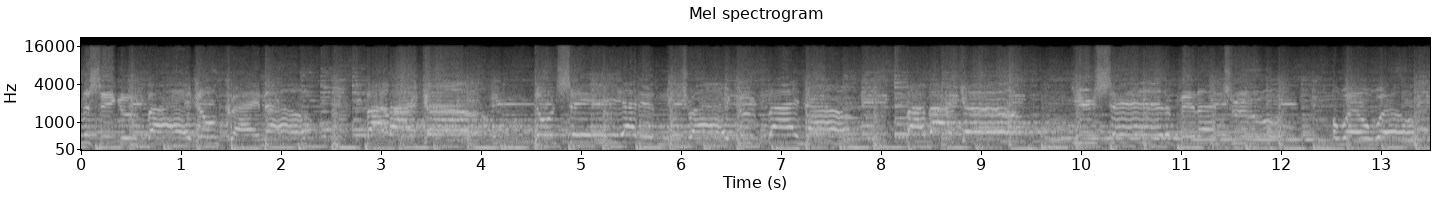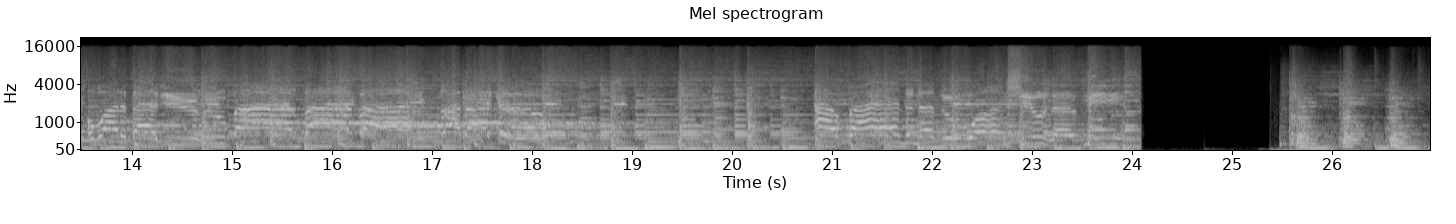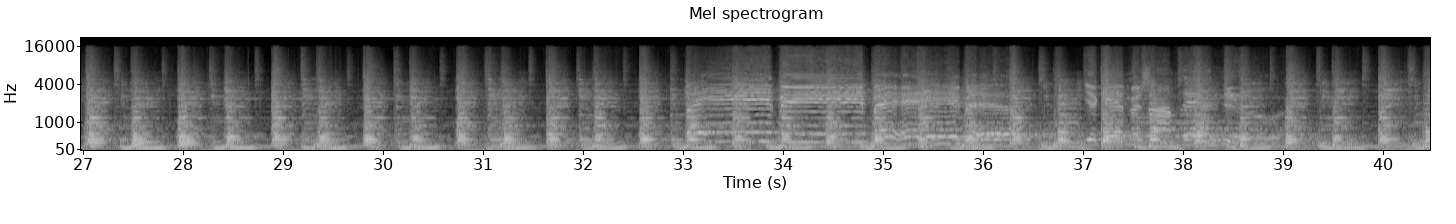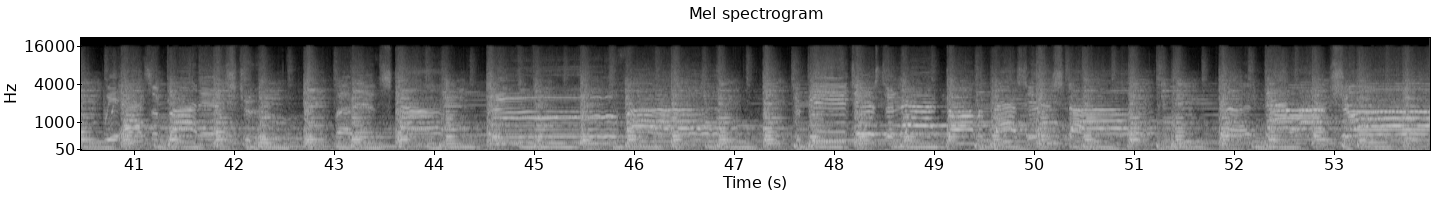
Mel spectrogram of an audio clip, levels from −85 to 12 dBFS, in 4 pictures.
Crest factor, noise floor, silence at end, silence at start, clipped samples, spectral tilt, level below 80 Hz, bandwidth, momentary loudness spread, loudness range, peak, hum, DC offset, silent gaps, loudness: 16 dB; -75 dBFS; 0 s; 0 s; under 0.1%; -4.5 dB/octave; -34 dBFS; 16 kHz; 7 LU; 6 LU; 0 dBFS; none; under 0.1%; none; -16 LUFS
